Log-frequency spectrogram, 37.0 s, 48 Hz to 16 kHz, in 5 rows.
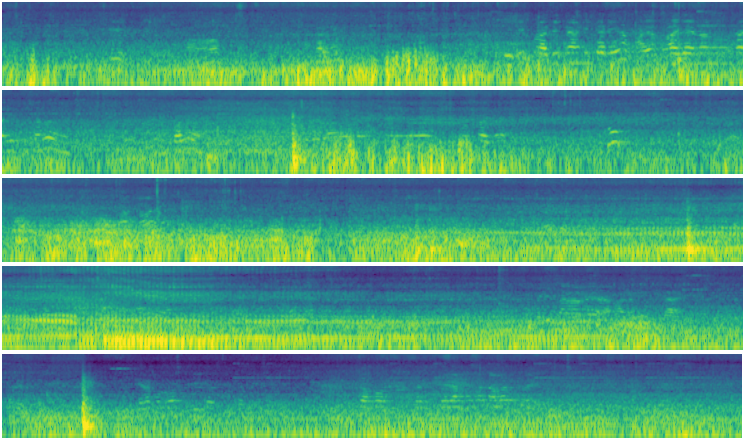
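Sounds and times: sharp knocks: 21.6s - 22.0s, 30.4s - 30.7s.

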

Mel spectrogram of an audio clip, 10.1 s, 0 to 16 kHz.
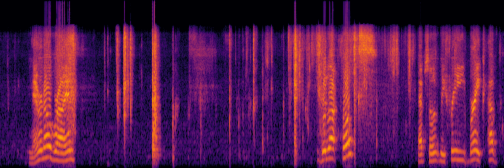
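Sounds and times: plastic shrink wrap crinkling: 4.7s - 8.7s.

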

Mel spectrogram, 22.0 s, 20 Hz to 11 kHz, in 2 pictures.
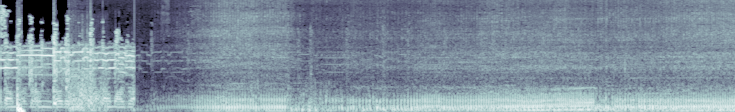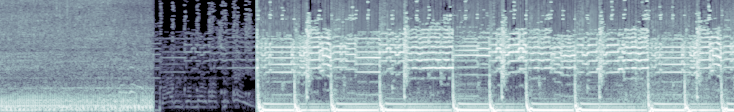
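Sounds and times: motorcycle engine running: 2.0s - 13.4s
wind noise on microphone: 3.8s - 6.0s.

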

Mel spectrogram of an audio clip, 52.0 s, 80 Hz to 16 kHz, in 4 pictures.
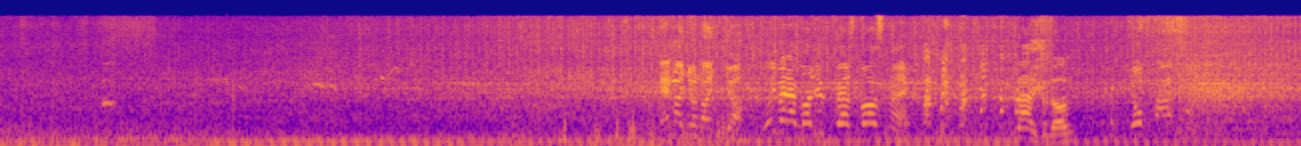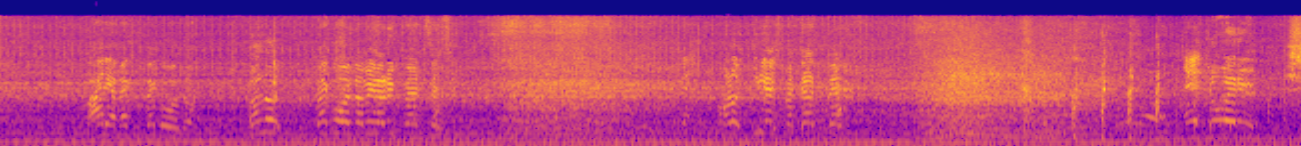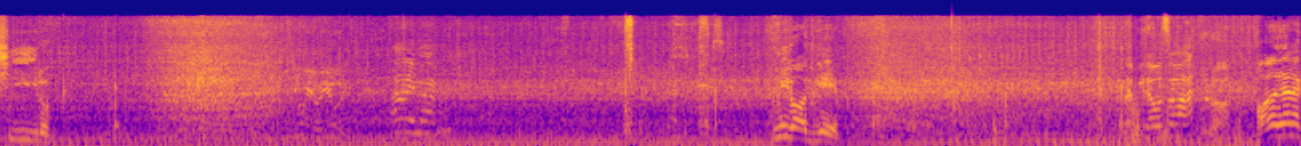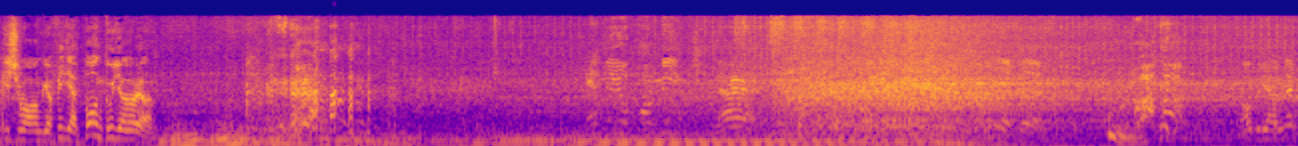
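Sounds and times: car engine idling: 0.0s - 52.0s.

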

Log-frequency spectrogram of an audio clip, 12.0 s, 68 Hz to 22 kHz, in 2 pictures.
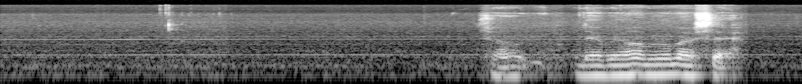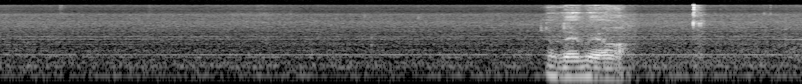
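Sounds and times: thin whine: 0.0s - 8.8s, 10.1s - 12.0s
steady low hum: 0.0s - 12.0s
small click: 1.2s - 1.4s, 11.2s - 11.4s.

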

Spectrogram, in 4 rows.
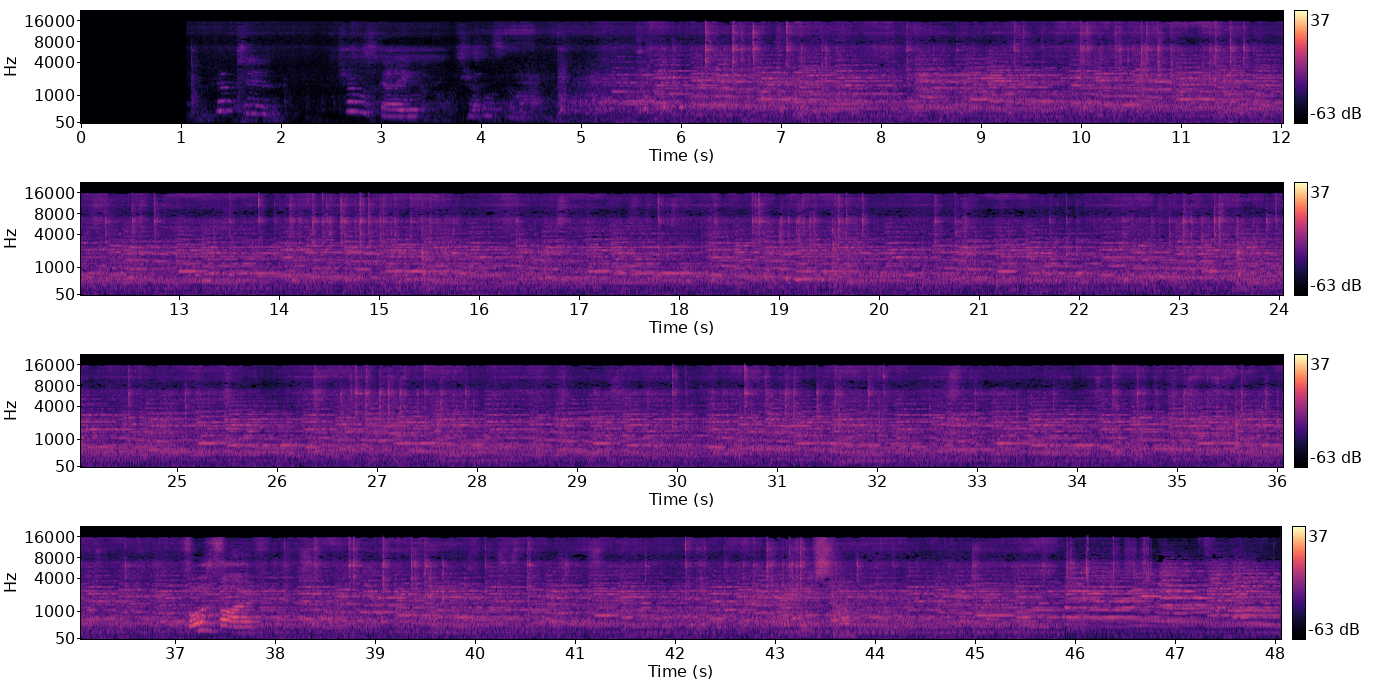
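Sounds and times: church bells ringing: 4.7s - 48.0s.

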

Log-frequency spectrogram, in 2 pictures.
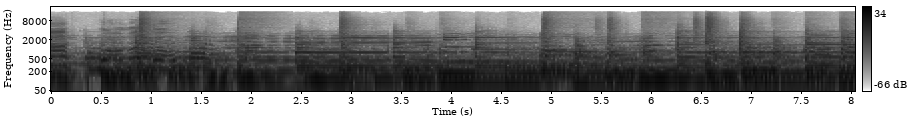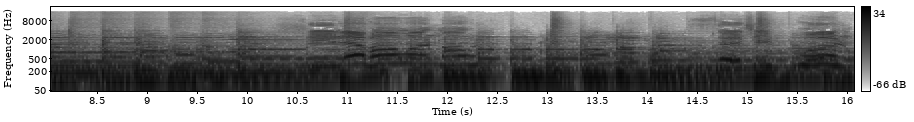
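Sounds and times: electric blues band playing: 0.0s - 16.0s
wavering lead line: 0.0s - 16.0s.

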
